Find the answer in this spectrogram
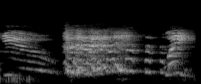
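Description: High-pitched cartoon voices making sounds without words, played from a TV: a falling cry, then a breathy stretch, then a short rising call near the end.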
